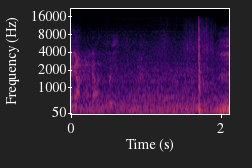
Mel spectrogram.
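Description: A single sharp smack of a beach volleyball struck by a player, near the end, over faint steady stadium background.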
